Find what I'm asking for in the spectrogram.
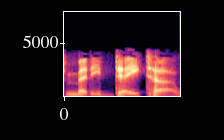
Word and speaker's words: Medidata: And that's, just so everybody remembers, MediData with a long A.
